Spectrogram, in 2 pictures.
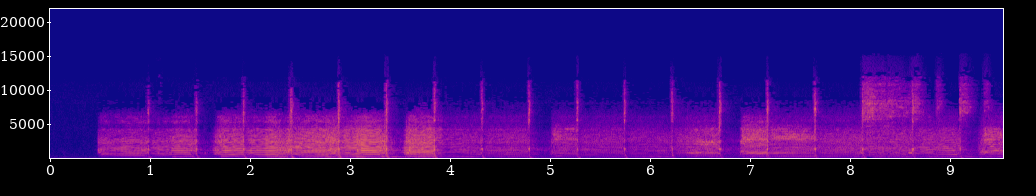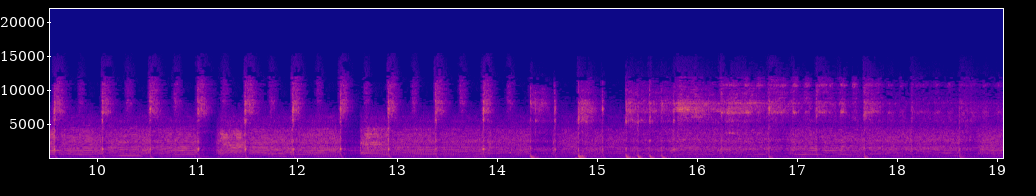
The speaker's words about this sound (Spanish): vamos a un corte, ¿no, Emiliano? Así es, con la canción … de …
